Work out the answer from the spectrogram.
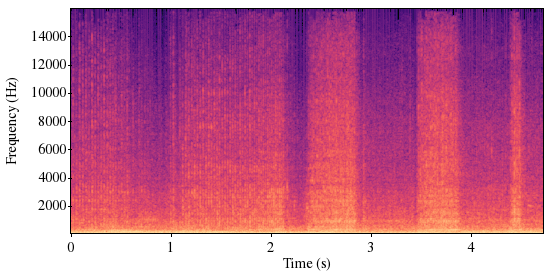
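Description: Engines of compact demolition derby cars running and revving, their pitch rising and falling, with three short bursts of harsh noise about two, three and a half, and four and a half seconds in.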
